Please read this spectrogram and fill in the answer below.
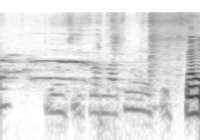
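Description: A rooster crowing once: one drawn-out call of about a second that falls slightly in pitch at the end.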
